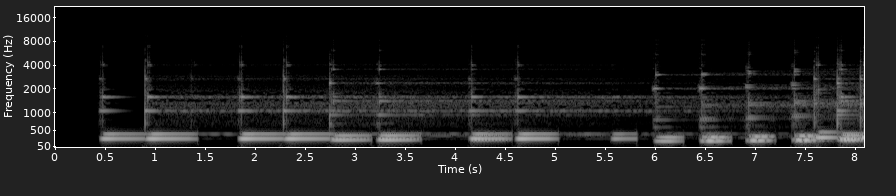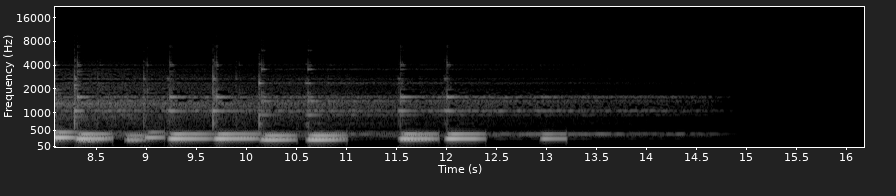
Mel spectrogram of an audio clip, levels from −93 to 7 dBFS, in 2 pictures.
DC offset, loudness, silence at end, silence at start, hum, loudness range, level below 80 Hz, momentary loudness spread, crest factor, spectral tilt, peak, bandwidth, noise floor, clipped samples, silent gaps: under 0.1%; -34 LUFS; 3 s; 0.45 s; none; 8 LU; -90 dBFS; 14 LU; 16 dB; -8.5 dB/octave; -18 dBFS; 4.7 kHz; -77 dBFS; under 0.1%; none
